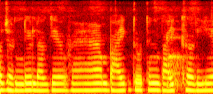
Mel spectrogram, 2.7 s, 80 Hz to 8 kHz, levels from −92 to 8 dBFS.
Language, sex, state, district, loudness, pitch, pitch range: Hindi, female, Haryana, Charkhi Dadri, -13 LUFS, 210 Hz, 205-210 Hz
